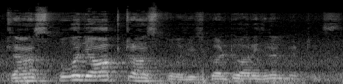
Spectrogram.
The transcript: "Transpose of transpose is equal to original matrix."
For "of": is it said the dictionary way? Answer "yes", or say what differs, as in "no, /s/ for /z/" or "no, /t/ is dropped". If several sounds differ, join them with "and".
no, /p/ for /v/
